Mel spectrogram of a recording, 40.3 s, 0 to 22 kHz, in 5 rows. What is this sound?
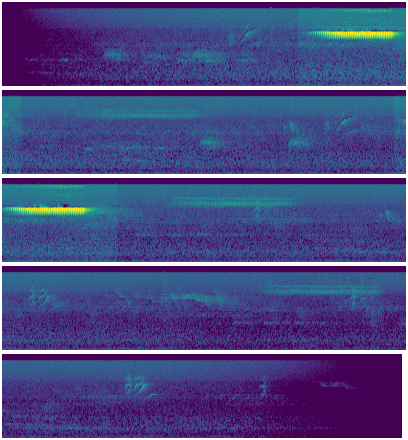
PineWarblerTrillApril132013PineGrove
A recording of the beautiful, trilling song of the Pine Warbler. Saturday April 13th, 2013. Made at 6:30AM in a pine grove, using my Handy Zoom H4N recorder with its built-in microphones.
